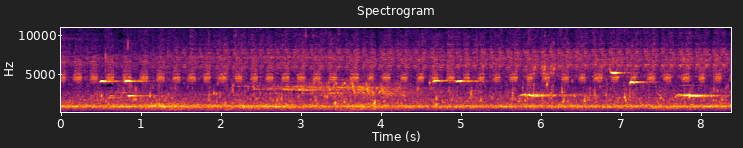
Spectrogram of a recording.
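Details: Steady fast-pulsed cicada buzz at a Japanese temple, running unbroken beneath a rushing-water backdrop, with short high whistled notes and soft chime-like touches scattered through.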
